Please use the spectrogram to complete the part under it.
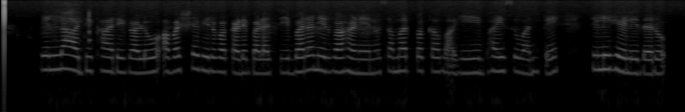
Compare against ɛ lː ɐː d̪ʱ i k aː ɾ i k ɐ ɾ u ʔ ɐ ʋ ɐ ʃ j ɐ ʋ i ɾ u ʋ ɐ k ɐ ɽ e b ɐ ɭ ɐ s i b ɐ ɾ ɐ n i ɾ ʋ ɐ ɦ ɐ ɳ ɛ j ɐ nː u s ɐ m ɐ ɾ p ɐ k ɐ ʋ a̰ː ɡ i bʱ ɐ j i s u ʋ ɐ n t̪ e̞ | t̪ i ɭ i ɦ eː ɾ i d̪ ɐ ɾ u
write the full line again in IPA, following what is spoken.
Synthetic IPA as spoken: ɛ lː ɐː d̪ʱ i k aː ɾ i ɡ ɐ ɭ u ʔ ɐ ʋ ɐ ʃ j ɐ ʋ i ɾ u ʋ ɐ k ɐ ɽ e b ɐ ɭ ɐ s i b ɐ ɾ ɐ n i ɾ ʋ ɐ ɦ ɐ ɳ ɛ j ɐ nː u s ɐ m ɐ ɾ p ɐ k ɐ ʋ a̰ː ɡ i bʱ ɐ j i s u ʋ ɐ n t̪ e̞ | t̪ i ɭ i ɦ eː ɭ i d̪ ɐ ɾ u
